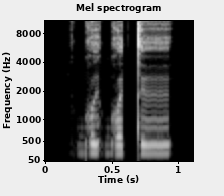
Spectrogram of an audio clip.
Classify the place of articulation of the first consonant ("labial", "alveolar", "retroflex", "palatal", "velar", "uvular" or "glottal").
velar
